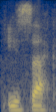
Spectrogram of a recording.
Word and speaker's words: Isak: Just because Sweden are overly reliant on Forsberg right now and Isaac isn't in the best of form. Isak, I think is actually pronounced it, I but think it's Isak.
